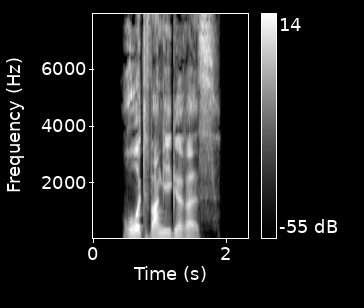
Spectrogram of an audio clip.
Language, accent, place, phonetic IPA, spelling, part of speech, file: German, Germany, Berlin, [ˈʁoːtˌvaŋɪɡəʁəs], rotwangigeres, adjective, De-rotwangigeres.ogg
- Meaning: strong/mixed nominative/accusative neuter singular comparative degree of rotwangig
